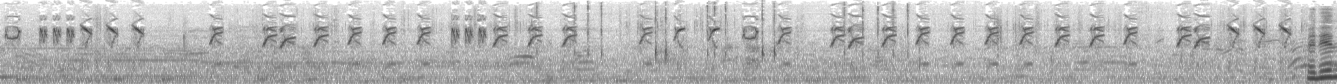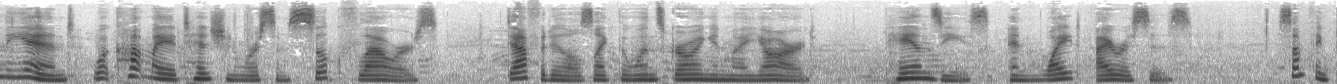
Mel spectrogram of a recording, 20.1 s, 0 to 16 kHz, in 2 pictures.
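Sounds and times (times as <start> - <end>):
battery-powered toy bird chirping: 0.0 - 9.8
speech: 9.8 - 19.0, 19.7 - 20.0.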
